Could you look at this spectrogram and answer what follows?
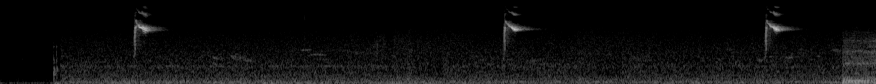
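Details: A White wagtail (Motacilla alba) visiting a balcony or garden gives three sharp, high, down-slurred chirps spaced a few seconds apart, over a faint low hum.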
